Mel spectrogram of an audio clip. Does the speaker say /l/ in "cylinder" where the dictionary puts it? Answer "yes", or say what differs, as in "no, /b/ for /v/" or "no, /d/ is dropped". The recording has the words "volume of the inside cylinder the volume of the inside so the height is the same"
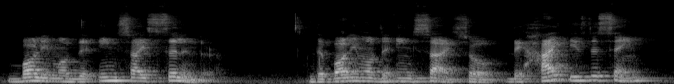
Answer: yes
